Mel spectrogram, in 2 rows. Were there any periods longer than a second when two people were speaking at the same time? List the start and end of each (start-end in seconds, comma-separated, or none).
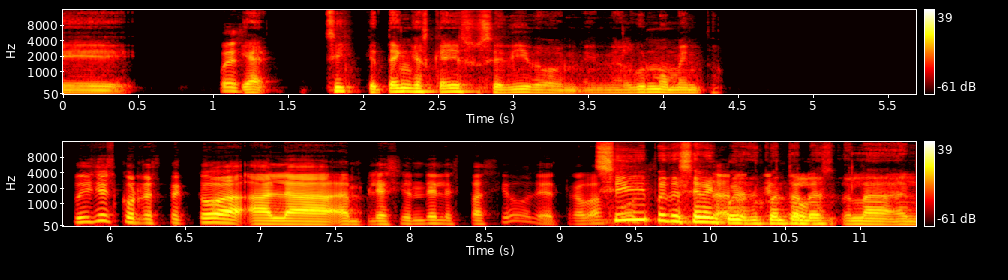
9.2-10.7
